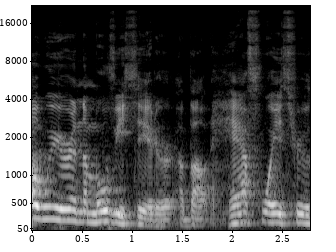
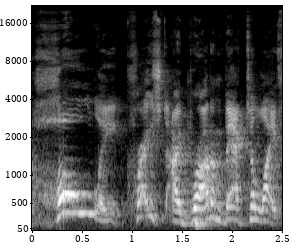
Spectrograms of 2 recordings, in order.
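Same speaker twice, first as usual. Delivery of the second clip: astonished thought; 6 semitones higher, 6 dB louder than usual. Retold or imitated. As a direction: gasp it out like a miracle happened. Thinks he revived the man.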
